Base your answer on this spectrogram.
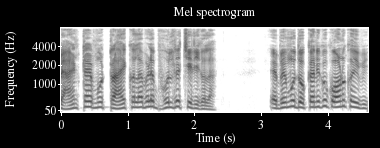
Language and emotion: Odia, fearful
